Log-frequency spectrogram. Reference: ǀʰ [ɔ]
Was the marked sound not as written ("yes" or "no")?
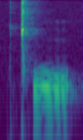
no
